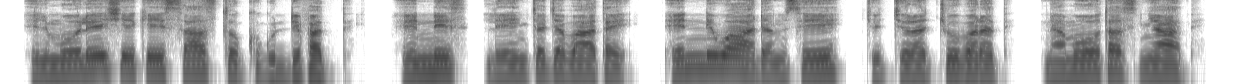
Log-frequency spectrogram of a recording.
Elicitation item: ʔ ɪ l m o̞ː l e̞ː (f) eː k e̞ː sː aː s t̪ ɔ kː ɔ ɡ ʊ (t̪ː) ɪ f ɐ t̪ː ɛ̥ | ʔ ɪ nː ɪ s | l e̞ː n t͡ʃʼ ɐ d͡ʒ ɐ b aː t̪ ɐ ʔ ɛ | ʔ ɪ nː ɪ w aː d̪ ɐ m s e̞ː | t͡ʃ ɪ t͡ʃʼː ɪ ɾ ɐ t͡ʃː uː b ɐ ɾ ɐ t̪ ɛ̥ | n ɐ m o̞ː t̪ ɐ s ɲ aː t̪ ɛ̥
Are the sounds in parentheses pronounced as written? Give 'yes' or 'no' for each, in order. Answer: no, no

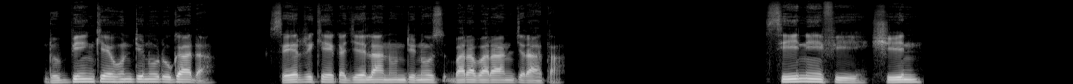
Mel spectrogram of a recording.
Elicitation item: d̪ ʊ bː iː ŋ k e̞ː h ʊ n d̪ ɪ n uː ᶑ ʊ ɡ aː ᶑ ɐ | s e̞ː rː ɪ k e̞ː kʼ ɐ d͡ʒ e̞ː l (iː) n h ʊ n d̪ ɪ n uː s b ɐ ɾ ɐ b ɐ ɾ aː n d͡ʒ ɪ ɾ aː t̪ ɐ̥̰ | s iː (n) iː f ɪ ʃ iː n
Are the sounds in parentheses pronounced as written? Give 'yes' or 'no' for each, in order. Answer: no, yes

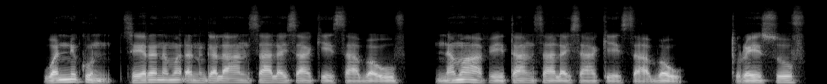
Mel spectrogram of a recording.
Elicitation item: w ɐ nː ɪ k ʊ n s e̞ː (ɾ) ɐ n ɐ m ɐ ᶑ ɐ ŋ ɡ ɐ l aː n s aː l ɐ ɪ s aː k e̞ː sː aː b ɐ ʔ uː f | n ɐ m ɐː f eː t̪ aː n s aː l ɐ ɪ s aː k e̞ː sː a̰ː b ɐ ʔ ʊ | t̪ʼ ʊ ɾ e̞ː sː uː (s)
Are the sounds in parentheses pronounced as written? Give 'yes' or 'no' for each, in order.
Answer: yes, no

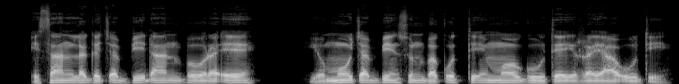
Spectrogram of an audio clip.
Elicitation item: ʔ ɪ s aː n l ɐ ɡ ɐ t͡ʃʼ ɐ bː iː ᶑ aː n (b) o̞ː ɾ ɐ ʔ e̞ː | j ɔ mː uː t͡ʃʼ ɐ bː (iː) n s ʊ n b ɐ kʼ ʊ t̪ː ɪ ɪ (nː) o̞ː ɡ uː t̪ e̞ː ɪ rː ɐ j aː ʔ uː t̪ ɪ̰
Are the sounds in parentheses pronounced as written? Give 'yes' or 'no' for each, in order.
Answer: yes, yes, no

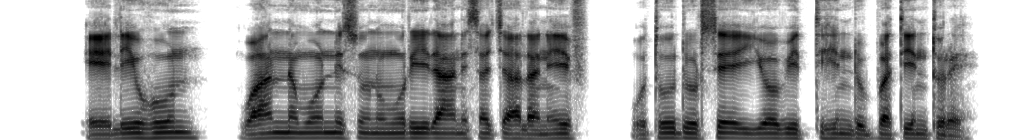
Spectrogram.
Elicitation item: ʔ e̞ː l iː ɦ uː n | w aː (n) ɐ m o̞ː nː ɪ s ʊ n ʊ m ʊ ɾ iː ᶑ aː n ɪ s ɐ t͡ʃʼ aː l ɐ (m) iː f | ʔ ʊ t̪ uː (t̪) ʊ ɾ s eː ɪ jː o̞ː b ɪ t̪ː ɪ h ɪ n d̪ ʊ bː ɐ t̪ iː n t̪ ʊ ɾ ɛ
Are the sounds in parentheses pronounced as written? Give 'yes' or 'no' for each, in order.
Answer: no, no, no

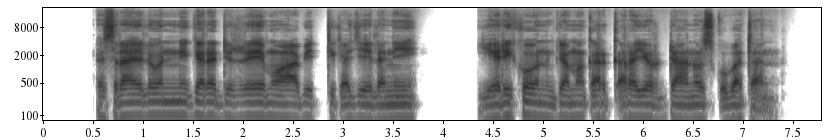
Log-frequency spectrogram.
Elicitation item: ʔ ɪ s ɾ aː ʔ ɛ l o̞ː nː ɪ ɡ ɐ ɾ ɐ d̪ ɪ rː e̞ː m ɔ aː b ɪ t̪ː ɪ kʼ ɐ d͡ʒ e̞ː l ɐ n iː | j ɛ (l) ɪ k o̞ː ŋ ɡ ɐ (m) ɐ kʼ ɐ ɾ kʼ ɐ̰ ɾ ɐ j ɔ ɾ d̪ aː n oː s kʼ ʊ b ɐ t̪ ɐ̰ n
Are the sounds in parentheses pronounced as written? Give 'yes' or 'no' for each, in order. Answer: no, yes

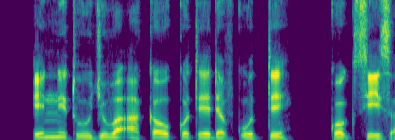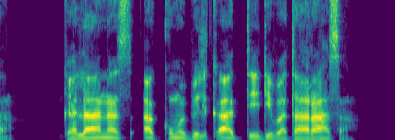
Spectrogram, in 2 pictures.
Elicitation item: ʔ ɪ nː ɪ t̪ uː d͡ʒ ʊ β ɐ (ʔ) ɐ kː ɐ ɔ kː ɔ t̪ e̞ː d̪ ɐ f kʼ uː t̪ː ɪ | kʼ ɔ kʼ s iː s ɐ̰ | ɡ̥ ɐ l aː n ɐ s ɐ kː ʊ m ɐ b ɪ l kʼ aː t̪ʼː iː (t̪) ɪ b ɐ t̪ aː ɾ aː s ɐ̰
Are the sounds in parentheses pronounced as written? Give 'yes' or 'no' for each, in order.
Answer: yes, no

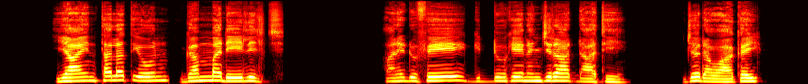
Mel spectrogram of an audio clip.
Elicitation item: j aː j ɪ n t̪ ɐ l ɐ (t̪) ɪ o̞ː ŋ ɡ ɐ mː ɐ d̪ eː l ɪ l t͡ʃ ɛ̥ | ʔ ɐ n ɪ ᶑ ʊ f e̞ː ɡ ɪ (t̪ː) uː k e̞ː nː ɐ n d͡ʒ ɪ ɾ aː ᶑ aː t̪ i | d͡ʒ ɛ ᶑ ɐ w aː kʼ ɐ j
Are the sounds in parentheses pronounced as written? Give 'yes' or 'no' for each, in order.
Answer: no, no

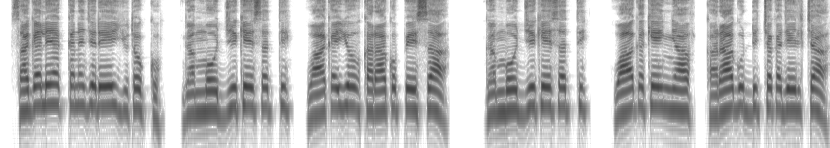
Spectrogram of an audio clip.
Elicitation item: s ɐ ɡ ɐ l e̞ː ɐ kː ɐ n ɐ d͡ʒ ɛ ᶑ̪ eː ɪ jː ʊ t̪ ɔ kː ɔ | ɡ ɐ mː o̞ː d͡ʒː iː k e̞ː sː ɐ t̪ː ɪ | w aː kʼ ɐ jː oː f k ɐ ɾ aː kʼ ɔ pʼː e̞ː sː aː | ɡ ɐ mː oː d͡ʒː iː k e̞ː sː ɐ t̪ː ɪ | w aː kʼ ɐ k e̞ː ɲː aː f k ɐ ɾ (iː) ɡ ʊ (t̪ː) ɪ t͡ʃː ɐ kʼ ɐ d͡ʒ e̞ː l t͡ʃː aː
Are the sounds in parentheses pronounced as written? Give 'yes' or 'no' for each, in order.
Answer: no, no

